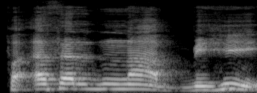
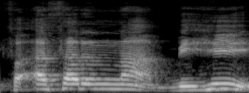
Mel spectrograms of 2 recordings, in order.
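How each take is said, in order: No difference in how they are said.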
